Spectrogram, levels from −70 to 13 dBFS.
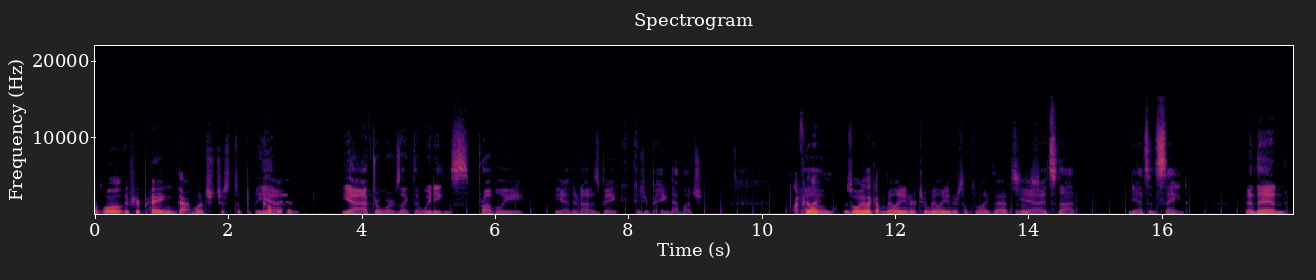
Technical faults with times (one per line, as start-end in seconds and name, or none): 4.38-17.89 train of clicks
7.64 DC step
14.30 DC step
